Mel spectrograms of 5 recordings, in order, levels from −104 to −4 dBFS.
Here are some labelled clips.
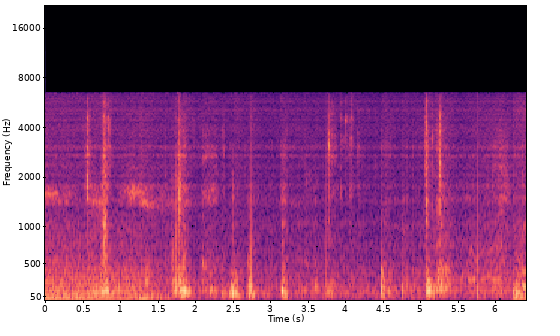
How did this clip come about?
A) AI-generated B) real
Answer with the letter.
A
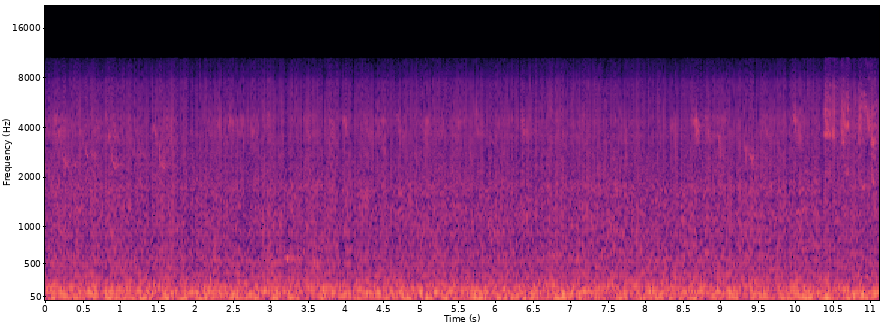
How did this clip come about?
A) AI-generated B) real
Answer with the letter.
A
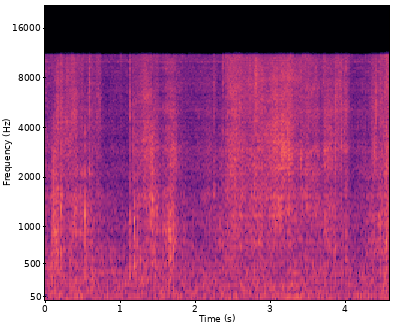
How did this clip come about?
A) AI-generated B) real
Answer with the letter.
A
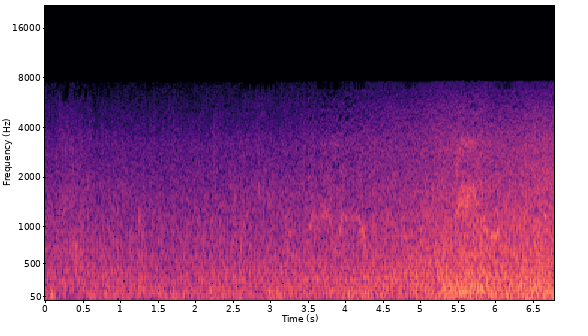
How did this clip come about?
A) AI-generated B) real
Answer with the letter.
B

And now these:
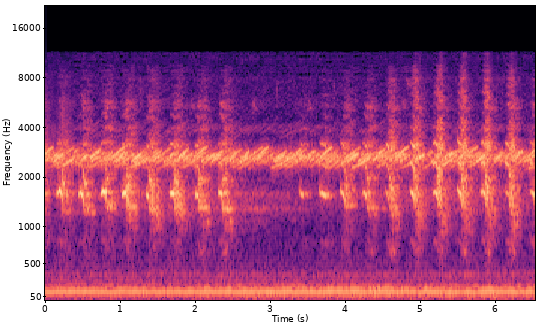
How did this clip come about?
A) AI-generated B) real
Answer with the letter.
B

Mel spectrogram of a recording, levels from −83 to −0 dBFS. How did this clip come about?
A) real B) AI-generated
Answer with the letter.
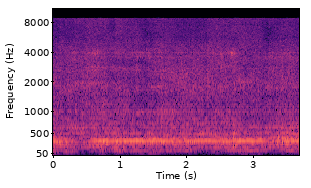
B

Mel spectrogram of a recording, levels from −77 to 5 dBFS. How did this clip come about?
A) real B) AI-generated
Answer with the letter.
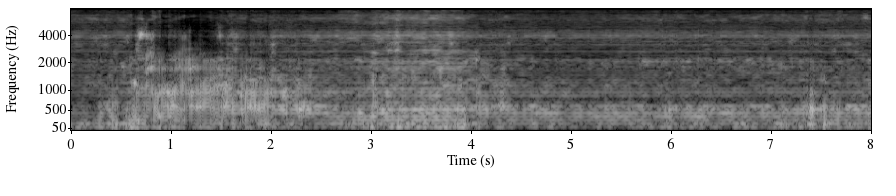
B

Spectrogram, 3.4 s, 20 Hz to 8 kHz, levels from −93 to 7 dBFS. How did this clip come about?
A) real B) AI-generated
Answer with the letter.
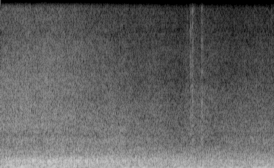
B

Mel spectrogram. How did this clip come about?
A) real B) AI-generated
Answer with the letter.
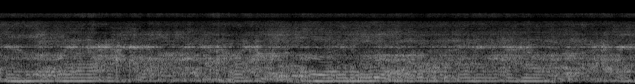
B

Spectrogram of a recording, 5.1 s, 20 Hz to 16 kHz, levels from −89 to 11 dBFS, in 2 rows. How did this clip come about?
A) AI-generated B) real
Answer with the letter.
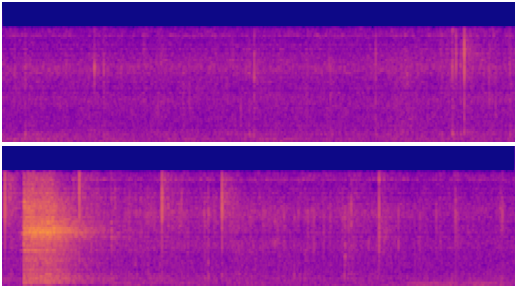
A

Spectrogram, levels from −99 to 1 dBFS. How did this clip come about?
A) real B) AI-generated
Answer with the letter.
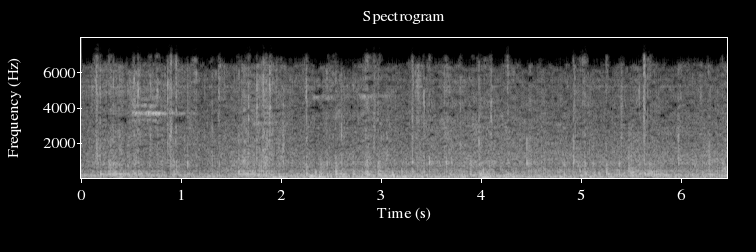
B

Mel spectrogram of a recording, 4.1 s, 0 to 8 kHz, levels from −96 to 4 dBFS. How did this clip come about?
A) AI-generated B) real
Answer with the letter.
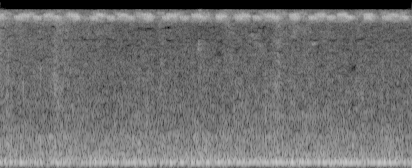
A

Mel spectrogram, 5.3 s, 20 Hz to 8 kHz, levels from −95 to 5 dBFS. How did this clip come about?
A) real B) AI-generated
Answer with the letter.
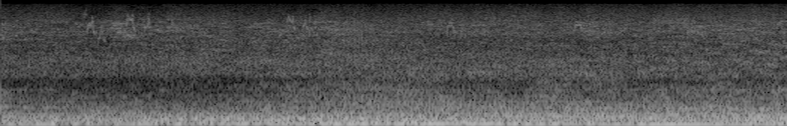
A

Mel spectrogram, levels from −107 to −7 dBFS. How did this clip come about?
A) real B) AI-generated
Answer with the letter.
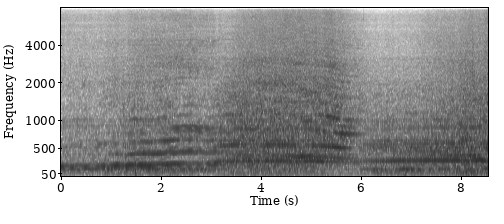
B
